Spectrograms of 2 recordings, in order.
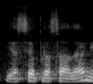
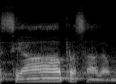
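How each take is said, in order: First: The final 'a' of yasya is short. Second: The final 'a' of yasya is drawn out. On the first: By his grace one attains no progress. The speaker calls it wrong. "हम लोग यस्य प्रसाद बोल देते हैं तो पूरा उल्टा हो जाता है उसका अर्थ" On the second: Without his grace one attains no progress. The speaker calls it right. "उसको थोड़ा खींचना चाहिए"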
